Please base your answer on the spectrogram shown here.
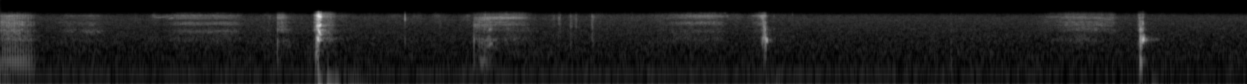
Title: hiccup baby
